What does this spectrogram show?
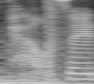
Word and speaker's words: Palisade: I think I might have said it differently this morning, but it's Palisade, it's how you pronounce it.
